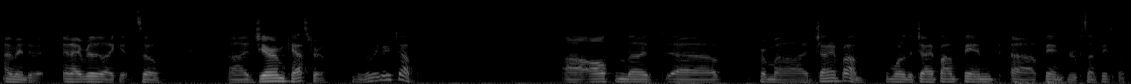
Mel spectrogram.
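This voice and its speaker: A man's voice: mid-range voice, normal speed. A man co-hosting a podcast in casual chat, playful and teasing. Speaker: podcast co-host.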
